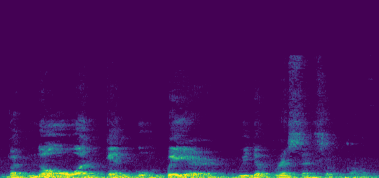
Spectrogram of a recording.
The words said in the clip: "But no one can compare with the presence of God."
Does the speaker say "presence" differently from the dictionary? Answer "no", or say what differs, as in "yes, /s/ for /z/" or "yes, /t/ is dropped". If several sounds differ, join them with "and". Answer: yes, /s/ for /z/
